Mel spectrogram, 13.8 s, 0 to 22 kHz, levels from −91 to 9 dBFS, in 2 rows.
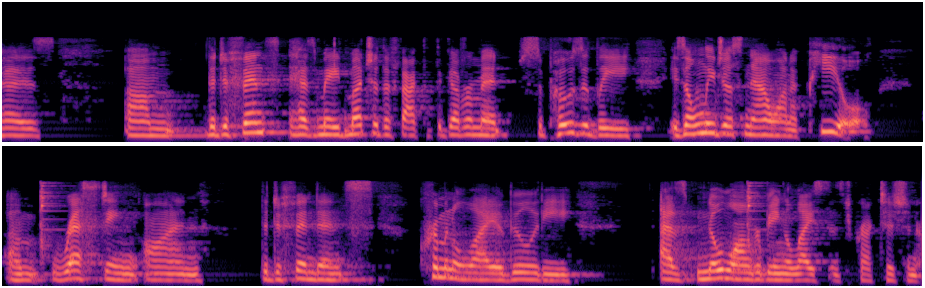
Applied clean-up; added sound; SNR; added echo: classical method spectral subtraction.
